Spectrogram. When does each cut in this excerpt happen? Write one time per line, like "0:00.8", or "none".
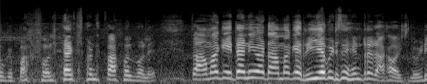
none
